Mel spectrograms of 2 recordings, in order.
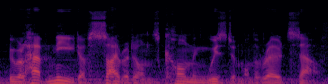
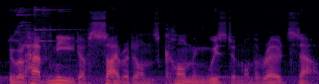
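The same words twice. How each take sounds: Both takes have the same delivery.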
